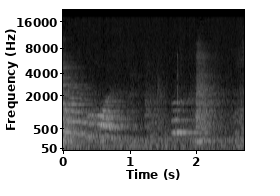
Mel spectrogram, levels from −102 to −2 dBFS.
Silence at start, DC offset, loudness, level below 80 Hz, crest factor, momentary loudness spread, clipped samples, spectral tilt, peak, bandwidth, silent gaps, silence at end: 0 s; under 0.1%; -55 LUFS; -74 dBFS; 20 dB; 14 LU; under 0.1%; -5 dB/octave; -36 dBFS; 18 kHz; none; 0 s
